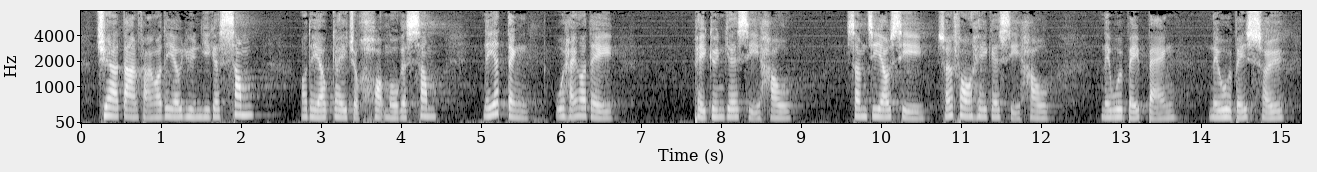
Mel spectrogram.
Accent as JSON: {"language": "Chinese", "country": "Hong Kong", "said": "由意大利人到今天我们香港人"}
